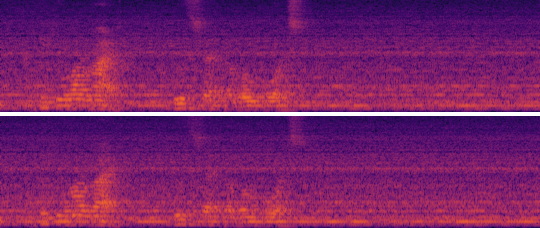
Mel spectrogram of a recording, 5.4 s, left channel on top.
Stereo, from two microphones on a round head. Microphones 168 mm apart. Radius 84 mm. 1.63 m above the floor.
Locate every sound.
0.2 s a man speaking: 20° left (ahead or behind), 4.5 m; by 3.1 s 35° left (ahead or behind), 6.5 m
